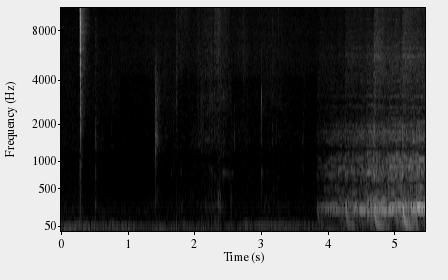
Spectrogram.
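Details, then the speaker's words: KRK Rokit 5 studio monitor after circuit board cleaning and resoldering repair; after a few quiet clicks, music plays cleanly with full bass and clear highs, both woofer and tweeter working. "Oh, yeah. You can hear now. The low frequency whooper is working and the twitter is working."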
